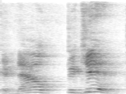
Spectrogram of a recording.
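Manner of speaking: loud, high, slow proclamation; announcing the start. Acted. Referee to both fighters, loud starting call. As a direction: launch the duel with a drawn-out call.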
